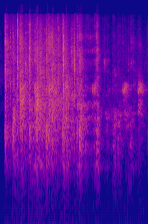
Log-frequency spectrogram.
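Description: An audience at a sport wrap-up event breaks into brief applause, a dense burst of clapping that tapers off within a few seconds.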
